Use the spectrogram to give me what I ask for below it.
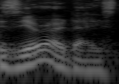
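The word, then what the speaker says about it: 0-day: Though, if you're a hacker, you pronounce 0 as O. So O day is what it used to be called. But I have heard lots of people say 0 days now.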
